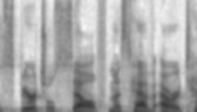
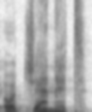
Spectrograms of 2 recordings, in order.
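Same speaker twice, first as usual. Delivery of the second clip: put-on Thai accent; slower than usual. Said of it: "he's from Thailand".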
